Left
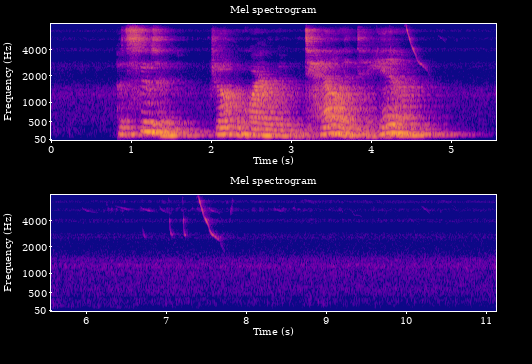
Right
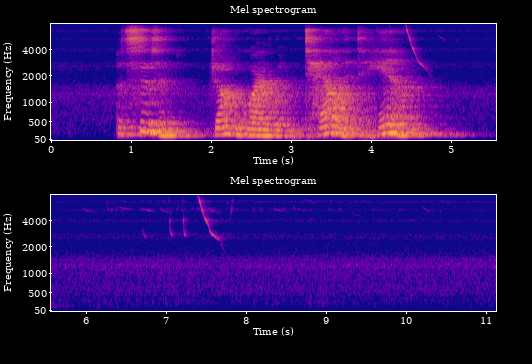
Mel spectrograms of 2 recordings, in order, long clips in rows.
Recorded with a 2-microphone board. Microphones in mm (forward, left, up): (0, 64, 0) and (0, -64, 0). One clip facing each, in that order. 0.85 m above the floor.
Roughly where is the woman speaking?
Right.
